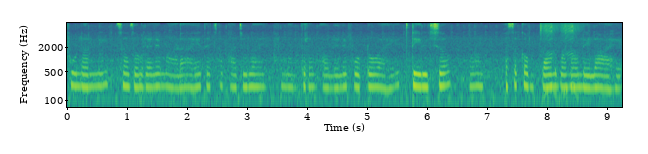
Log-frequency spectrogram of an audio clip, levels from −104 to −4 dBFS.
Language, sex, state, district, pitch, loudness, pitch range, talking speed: Marathi, female, Maharashtra, Dhule, 215 Hz, -24 LUFS, 210-220 Hz, 105 wpm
